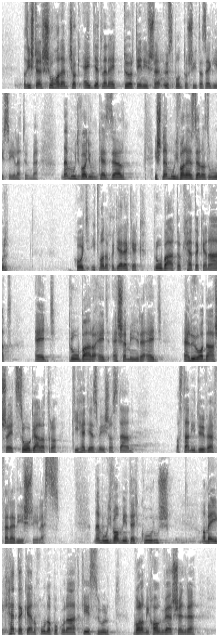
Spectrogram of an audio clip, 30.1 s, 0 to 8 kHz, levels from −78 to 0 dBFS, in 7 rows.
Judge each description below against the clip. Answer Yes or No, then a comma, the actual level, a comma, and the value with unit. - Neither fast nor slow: Yes, average, 120 wpm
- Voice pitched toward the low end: No, medium, 155 Hz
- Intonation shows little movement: No, average, 3.2 semitones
